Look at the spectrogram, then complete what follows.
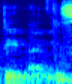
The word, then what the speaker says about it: daemons: demons in this case spelled either d a m o ns or d a i m o ns but pronounced but pronounced like demons.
